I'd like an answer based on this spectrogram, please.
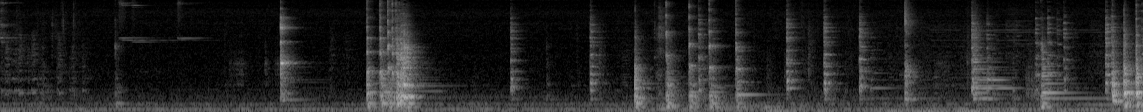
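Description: Sparse free-improvised string playing: violin, viola and cello in scattered short plucked and struck notes. It starts almost empty, has a louder cluster about five seconds in, and grows busier near the end.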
